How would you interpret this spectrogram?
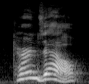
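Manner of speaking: ordinary talk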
